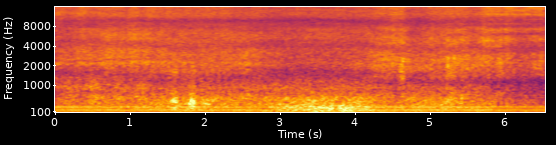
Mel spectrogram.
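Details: DeWalt DXP3123 pressure washer with Honda GSV170 engine, pawn-shop unit with old gas and a missing air filter housing, after line purge: steady water-spray hiss over an even engine drone, no bogging or surging; plenty of pressure, running normally under load.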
